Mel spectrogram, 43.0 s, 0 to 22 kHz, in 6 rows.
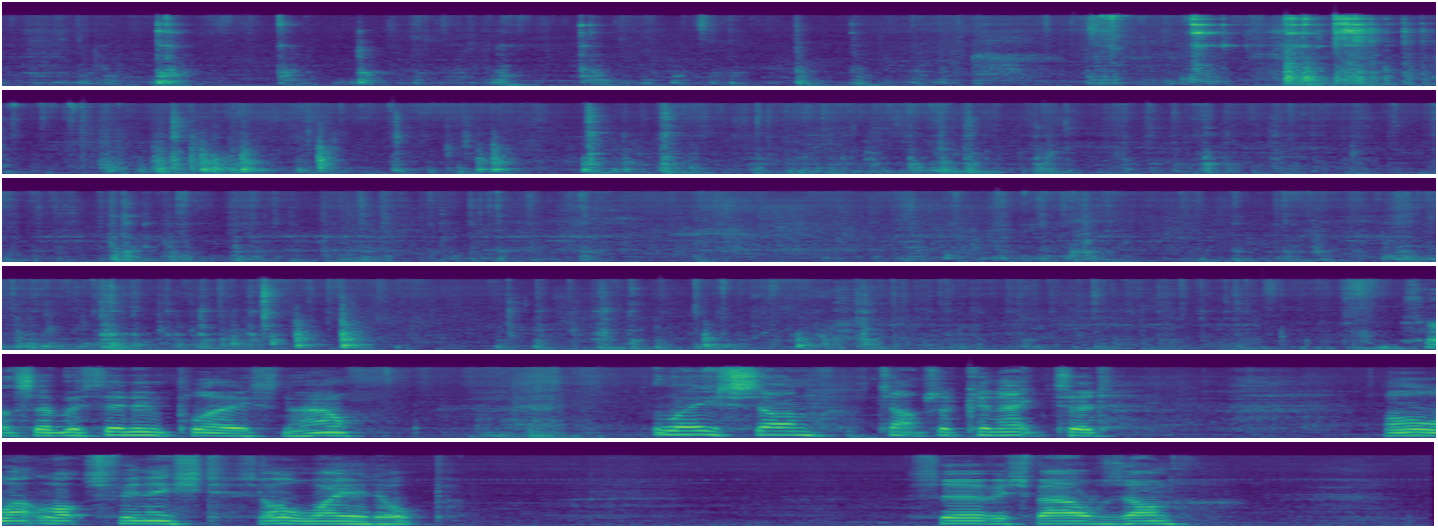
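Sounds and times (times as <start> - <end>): plumbing parts clattering: 0.0 - 29.0.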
